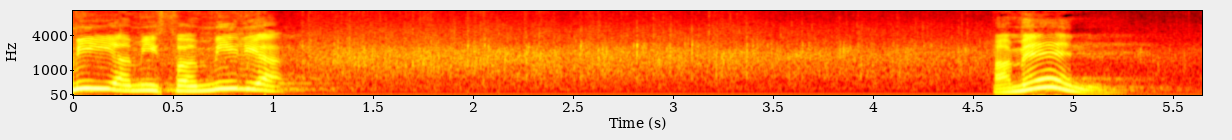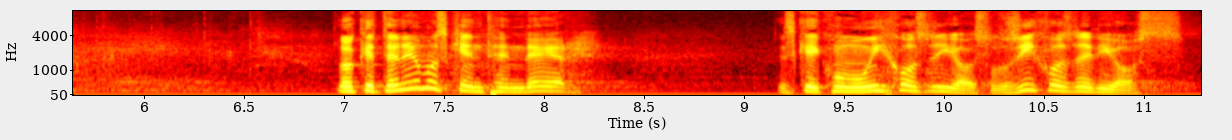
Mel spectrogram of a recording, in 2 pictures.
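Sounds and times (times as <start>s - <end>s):
speech: 0.0s - 1.2s, 4.6s - 5.3s, 7.0s - 8.3s, 9.2s - 11.2s
loud audience applause: 0.0s - 6.6s.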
